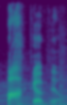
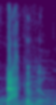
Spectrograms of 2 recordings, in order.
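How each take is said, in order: First: The first part sounds like the Spanish word vaca. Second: The first part is said the usual English way. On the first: "like vaca, like a cow" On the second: "everyone says"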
